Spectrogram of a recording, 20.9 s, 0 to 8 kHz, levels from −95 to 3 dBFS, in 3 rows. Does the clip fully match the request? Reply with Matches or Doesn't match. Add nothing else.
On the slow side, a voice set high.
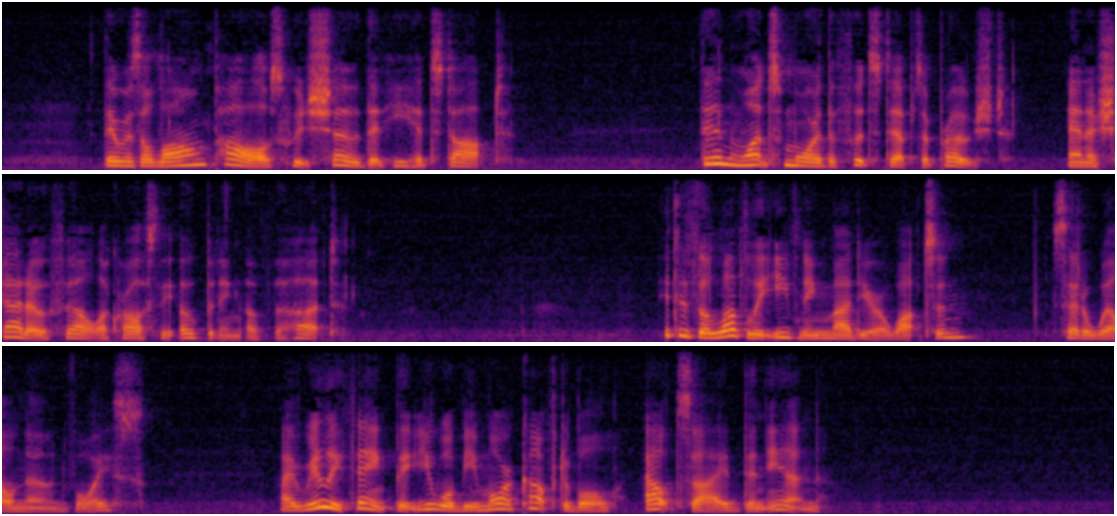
Doesn't match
